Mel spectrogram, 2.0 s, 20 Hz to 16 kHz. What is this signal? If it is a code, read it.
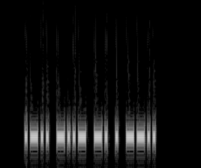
Morse code, heard as a keyed tone, about 44 wpm, 690 Hz. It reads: LXNEZ
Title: Code Groups - 5 Letters - 45wpm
